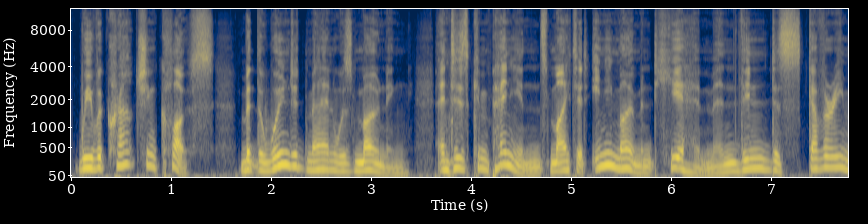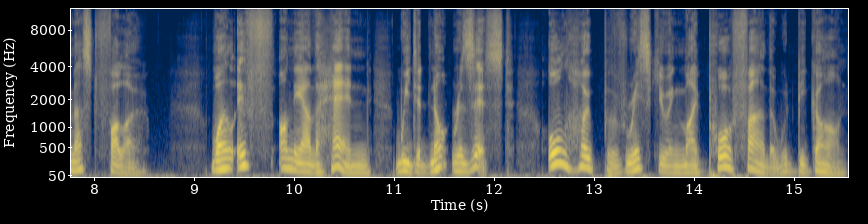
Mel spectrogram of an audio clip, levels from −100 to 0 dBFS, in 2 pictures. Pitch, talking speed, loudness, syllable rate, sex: 125 Hz, 170 wpm, -21 LUFS, 4.6 syllables/s, male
